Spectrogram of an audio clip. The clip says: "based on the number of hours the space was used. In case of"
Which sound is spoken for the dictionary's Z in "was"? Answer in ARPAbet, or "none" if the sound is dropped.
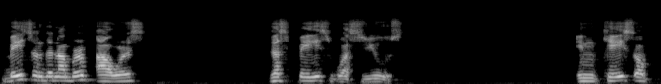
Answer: S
